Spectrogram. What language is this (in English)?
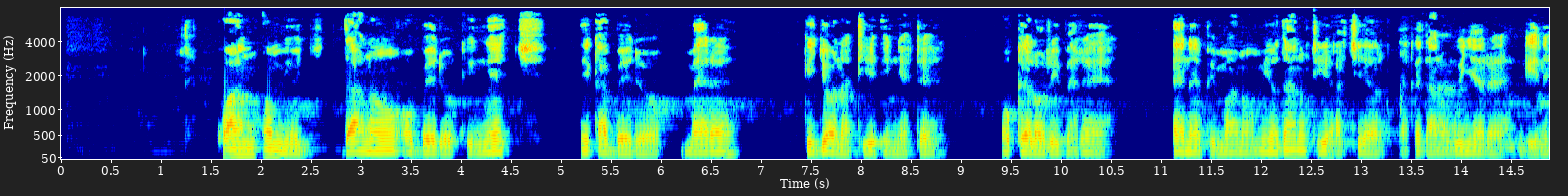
Thur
